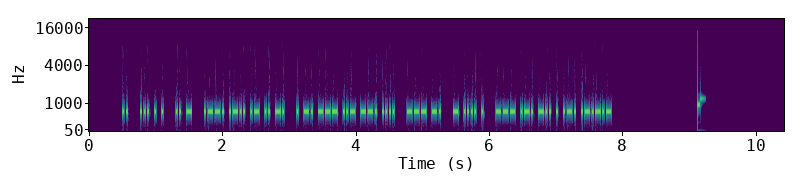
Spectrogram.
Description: Morse code, heard as a keyed tone, about 42 wpm, 700 Hz. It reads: I SEE IT PLAIN ENOUGH ON THE ORDER.
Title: Sentences from Top 1000 Words - Review Part 2 - 45wpm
